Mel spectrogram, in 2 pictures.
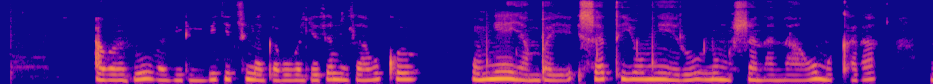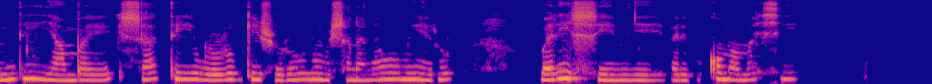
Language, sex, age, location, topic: Kinyarwanda, female, 18-24, Kigali, health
